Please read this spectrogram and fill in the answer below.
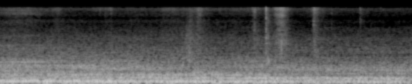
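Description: Steady low hum of running forced-air furnace and air-handling equipment, with a few faint clicks about two to three seconds in.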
